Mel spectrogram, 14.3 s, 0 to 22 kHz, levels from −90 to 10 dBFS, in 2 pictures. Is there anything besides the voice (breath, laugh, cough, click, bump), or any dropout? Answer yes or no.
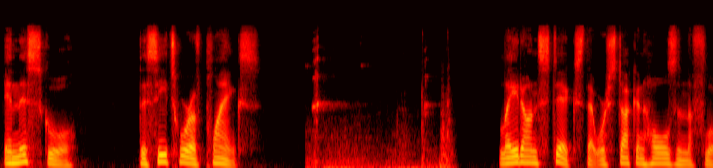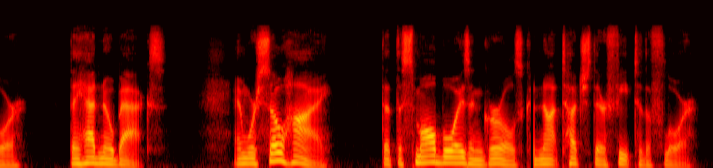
yes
